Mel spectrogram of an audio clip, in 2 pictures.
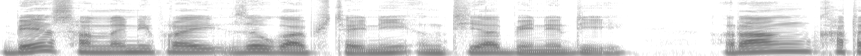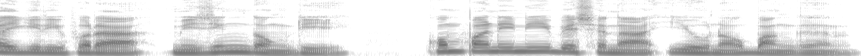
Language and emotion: Bodo, neutral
